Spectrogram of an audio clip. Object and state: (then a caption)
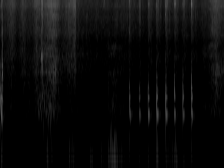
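Hollow-sounding ripe pumpkin. A full-grown Black Futsu pumpkin, not quite as far along as the first one, is knocked eight times in a quick series. Each knock is a short, dull, hollow thud with a low pitch and almost no ring. The pumpkin still gives a hollow sound.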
